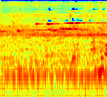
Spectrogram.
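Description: Indian Railways LHB passenger coaches rolling slowly past: a steady rumble of wheels on rail with a low hum underneath, and a thin high wheel squeal through the middle.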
